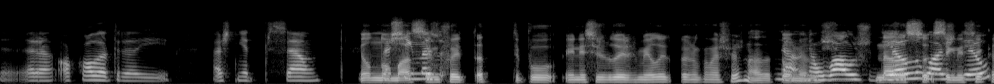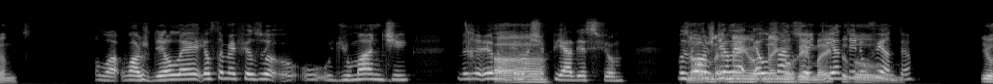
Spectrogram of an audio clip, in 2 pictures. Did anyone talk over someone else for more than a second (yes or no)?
yes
